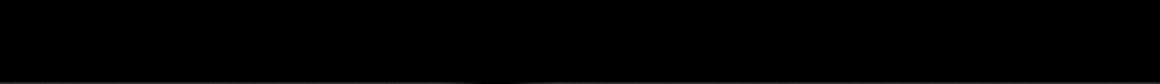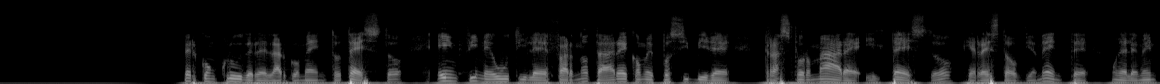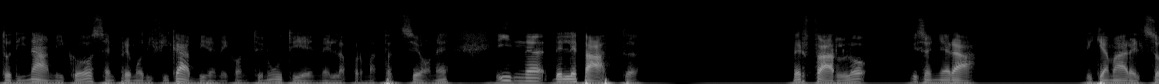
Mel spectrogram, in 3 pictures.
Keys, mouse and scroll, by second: 0.1-1.9 drag, 2.2 middle click, 3.2 ctrl+scroll down 2, 7.4 click, 10.8-11.8 drag, 13.7-15.5 drag, 17.0-18.2 drag, 19.0-20.1 drag, 20.4 ctrl+scroll up 2, 21.2 ctrl+scroll up 2, 32.4 click.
